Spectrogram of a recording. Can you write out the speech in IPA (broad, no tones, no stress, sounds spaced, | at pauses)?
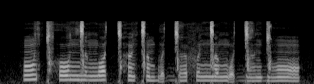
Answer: õ ǀʰ o ŋ͡ǀ i ŋʷ ʌ ǀʰ œ̃ ǀ ə̃ b ə̰ ɡ͡ǀ œ f ɘ ŋ͡ǀ ə ŋʷ ə̰ ɡ͡ǀ œ̃ ɡ͡ǀ õ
